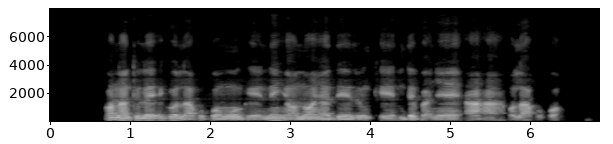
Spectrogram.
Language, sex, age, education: Igbo, male, 30-45, tertiary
